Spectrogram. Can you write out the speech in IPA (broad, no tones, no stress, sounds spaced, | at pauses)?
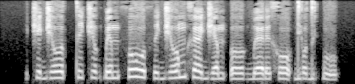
t͡ʃ ɛ d͡ʒ ɤː tː i t͡ʃ ɤː k͡p e m θ oː θ i d͡ʒ ɤː m x ɛː d͡ʒ ɛː m ʔ ɤː ɡ͡b ɛː ɾ e x oː ʔ d j o d i k͡p u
